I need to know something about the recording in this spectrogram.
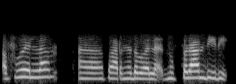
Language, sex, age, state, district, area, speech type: Malayalam, female, 18-30, Kerala, Thiruvananthapuram, rural, conversation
